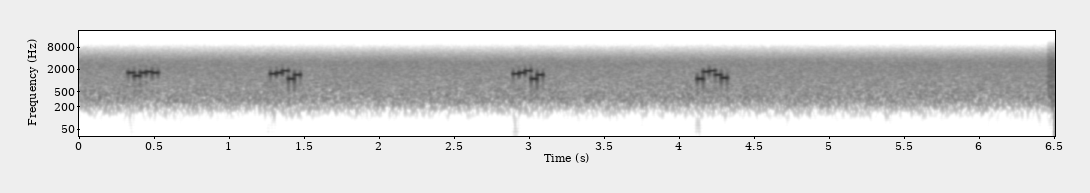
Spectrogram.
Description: Five-tone selective call (EEA), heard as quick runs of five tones, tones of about 40 ms, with a squelch burst at the end. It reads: 74787 67915 67915 18952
